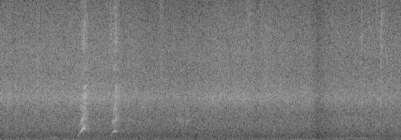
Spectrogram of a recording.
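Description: Two short rising animal calls about half a second apart, over a steady outdoor hiss, with a few low thumps a little past the middle.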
